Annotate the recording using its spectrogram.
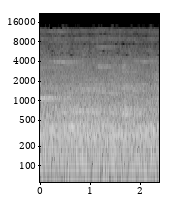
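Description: Ambience of a large indoor shopping mall: a steady background hum with a few faint high steady tones and faint distant voices.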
